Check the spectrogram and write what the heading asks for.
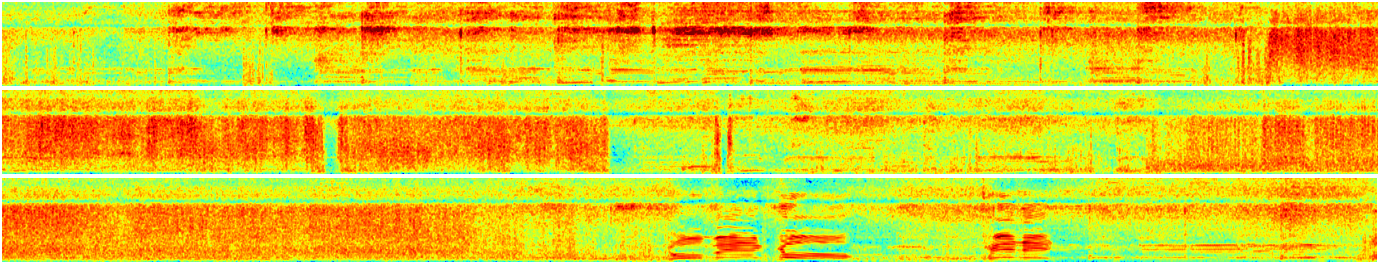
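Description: Personal watercraft running at speed through shallow water: engine and jet mixed with rushing spray and wind buffeting the microphone. A voice calls out, its pitch rising and falling, near the end.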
